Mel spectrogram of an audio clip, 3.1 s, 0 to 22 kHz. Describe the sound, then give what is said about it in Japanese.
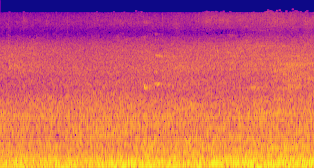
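Steady, dense road traffic on National Route 1 past the Meguro-dori intersection, at a bus stop in Shirokanedai, Japan: a continuous low rumble of passing cars and heavier vehicles, moderately loud and unbroken, with no voices over it. “さっきの目黒通りの交差点、からさらにまっすぐ国道1号を進んできたんですけれども、バス停がありますね。”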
